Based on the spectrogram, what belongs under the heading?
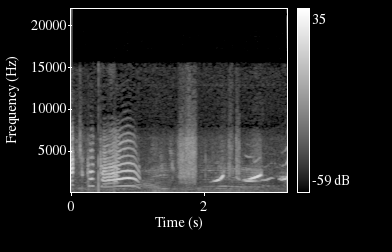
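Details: Jungle myna mimicking human speech. A falling voice-like phrase is followed by a hissy burst and then a few thin, rising whistled notes.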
